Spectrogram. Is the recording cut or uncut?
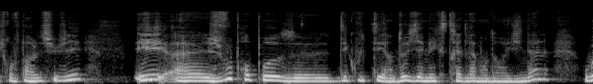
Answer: uncut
